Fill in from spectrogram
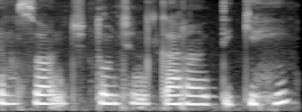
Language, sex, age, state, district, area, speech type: Kashmiri, female, 18-30, Jammu and Kashmir, Bandipora, urban, spontaneous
